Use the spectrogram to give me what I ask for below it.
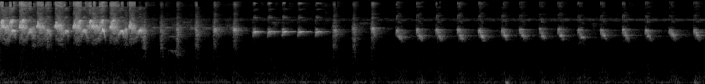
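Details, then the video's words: Sunbird song broadcast from a speaker to attract birds for trapping: a dense, loud buzzy twitter at first, then a long, even series of short sharp chips, roughly three per second. "Tiếng chim hút mật 5 màu và 7 màu"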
